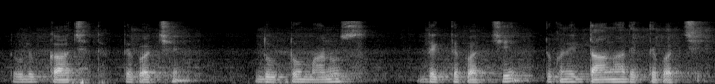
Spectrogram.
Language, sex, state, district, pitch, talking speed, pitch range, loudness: Bengali, male, West Bengal, North 24 Parganas, 115 Hz, 110 wpm, 110-120 Hz, -23 LUFS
